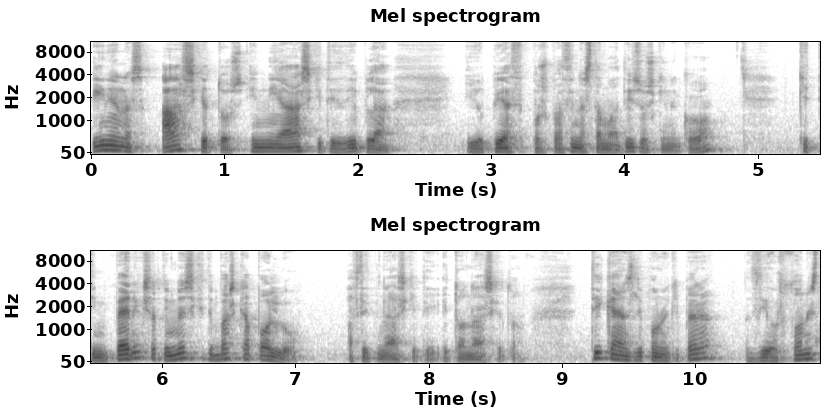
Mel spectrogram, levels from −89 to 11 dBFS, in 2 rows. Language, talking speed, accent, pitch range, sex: Greek, 205 wpm, native, 80-125 Hz, male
